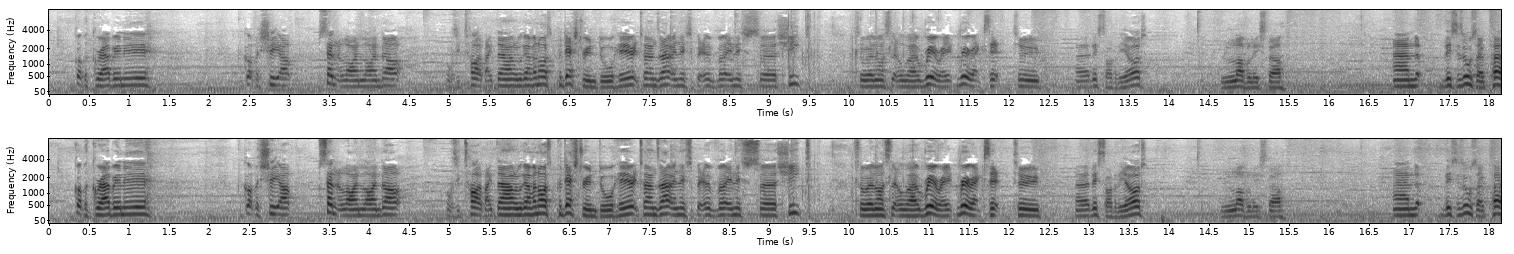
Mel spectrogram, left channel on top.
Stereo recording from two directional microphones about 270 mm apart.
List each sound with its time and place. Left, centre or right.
0.3 s speech: right
2.4 s speech: right
11.1 s speech: right
13.2 s speech: right
14.8 s speech: centre
16.8 s speech: centre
